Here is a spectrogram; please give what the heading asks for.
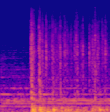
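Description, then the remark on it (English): After a brief hush, a computer keyboard sound effect starts clattering with rapid, dense keystrokes, fairly loud, continuing steadily to the end. “Did you just give me a keyboard soundbite?”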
